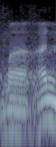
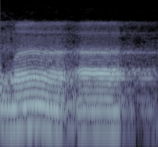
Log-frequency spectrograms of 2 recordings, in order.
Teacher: Nah, fathah tanwin itu di kalau waqaf dia panjang 2 harokat mad iwad namanya. Ma'an dibaca ma'a.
